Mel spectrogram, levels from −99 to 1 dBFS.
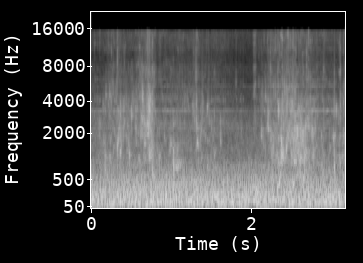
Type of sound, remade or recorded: remade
